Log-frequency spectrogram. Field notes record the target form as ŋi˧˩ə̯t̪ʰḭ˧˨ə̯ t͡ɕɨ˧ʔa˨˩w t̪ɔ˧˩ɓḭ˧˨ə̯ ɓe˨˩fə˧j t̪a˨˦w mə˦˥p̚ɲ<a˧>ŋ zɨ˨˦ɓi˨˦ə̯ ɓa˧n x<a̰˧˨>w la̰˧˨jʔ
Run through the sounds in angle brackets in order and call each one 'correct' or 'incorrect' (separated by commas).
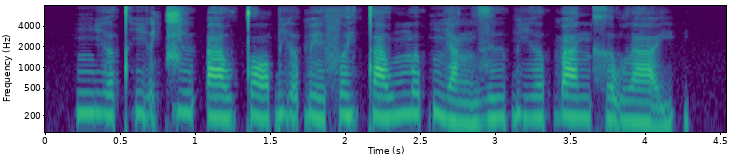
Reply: incorrect, incorrect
